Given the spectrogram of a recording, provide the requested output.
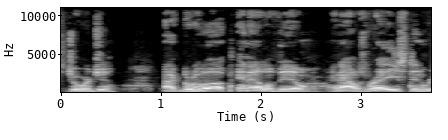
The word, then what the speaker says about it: Ellaville: You grew up in a town called Ellaville, Georgia. Am I saying that right? – Ellaville, yep. That's correct.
